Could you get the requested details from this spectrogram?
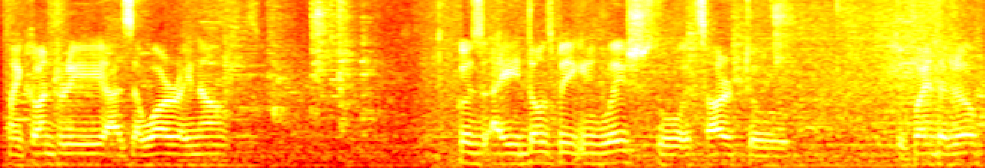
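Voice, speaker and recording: A man from Syria who works at a restaurant, talking in halting, simple English. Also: mid-range voice, monotone. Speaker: restaurant worker. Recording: loud ambient noise, air conditioning.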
